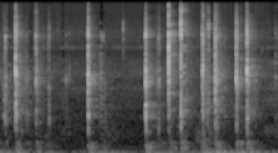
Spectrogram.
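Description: Keys clatter on a computer keyboard in quick irregular bursts of close, crisp clicks, quiet and with no voice.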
